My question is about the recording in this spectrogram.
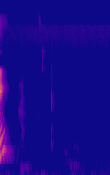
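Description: The last syllable of a spoken word fades out, followed by near silence with a very faint click about a second in.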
